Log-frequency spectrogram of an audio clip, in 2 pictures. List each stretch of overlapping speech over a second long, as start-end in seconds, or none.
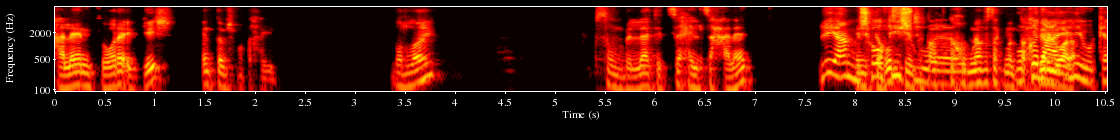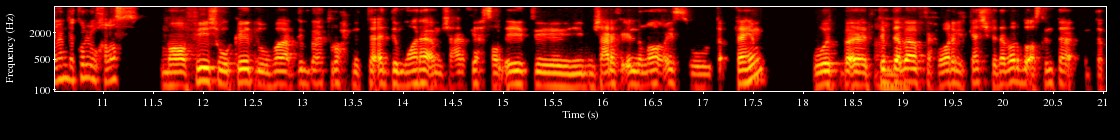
8.0-10.3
